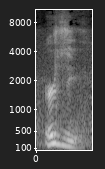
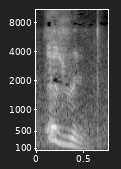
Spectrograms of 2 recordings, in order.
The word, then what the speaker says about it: Ezri: we have a civilian urzi urzi how do you pronounce her name ezri esri esri yeah i knew i'd get it right at some point mr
